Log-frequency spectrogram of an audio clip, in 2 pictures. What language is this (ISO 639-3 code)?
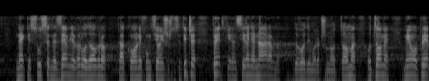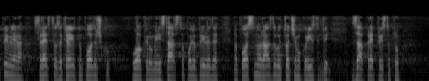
srp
